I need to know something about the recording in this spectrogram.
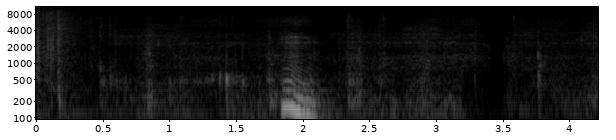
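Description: Quiet crunching and chewing of a crisp baked cinnamon-sugar tortilla chip with soft apple topping, with a short, falling "mm" of approval about two seconds in.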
